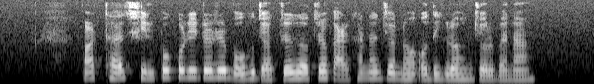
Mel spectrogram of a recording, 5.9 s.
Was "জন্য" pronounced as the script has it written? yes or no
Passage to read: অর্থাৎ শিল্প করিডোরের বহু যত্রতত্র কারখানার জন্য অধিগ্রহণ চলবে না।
yes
